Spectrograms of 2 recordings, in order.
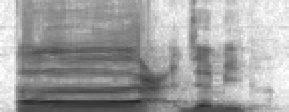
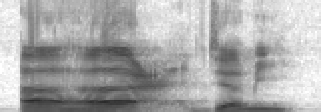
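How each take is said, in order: First: The second glottal stop becomes a long vowel. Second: The second glottal stop is softened to a breathy sound. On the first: The second hamzah is replaced rather than eased. The speaker calls it wrong. "A'jami itu namanya mad ibdal" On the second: This is the eased reading transmitted in the recitation. The speaker calls it right. "Yang asalnya a'ajami menjadi ahajami"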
